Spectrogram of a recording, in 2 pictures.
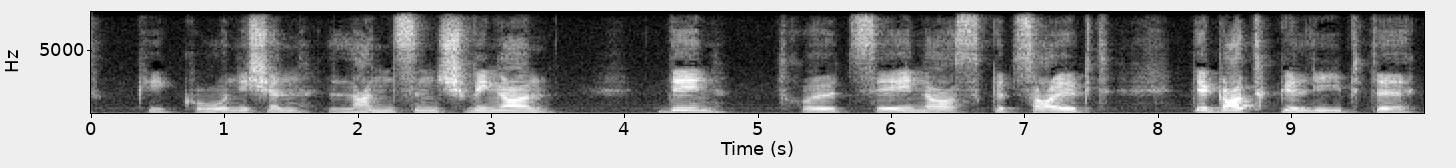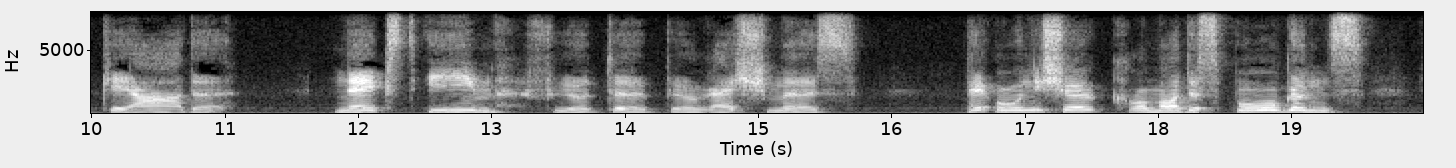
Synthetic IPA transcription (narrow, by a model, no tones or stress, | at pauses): kʰikʰoːnɪʃənlant͡sənʃv̥ɪŋɐn | deːn | tʁøt͡seːnɔsɡ̥ət͡sɔʏkt | d̥eːɐɡɔtɡ̥əliːptʰəkʰeaːdə | nɛːkstiːmfyːɐtʰəpʰyʁɛʃməs | peʔoːnɪʃəkʰʁ̥ʏmɐdɛsb̥oːɡəns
